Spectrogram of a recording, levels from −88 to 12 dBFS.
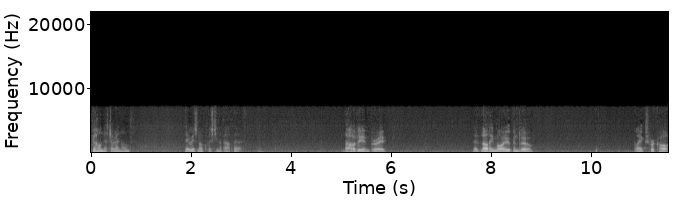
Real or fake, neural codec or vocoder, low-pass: fake; codec, 16 kHz in and 24 kHz out, 0.6 kbps, FocalCodec, streaming, 4096 codes; 7.2 kHz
